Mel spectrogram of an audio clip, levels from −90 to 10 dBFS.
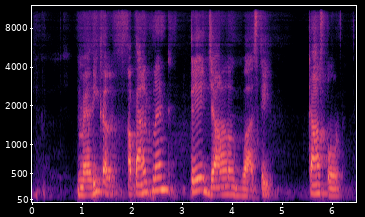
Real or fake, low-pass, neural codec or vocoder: fake; 10.8 kHz; codec, 32 kHz, 1.9 kbps, SNAC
